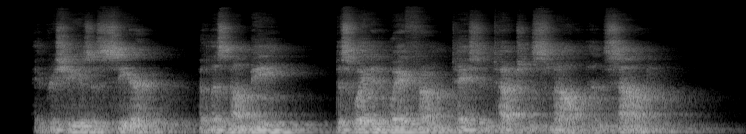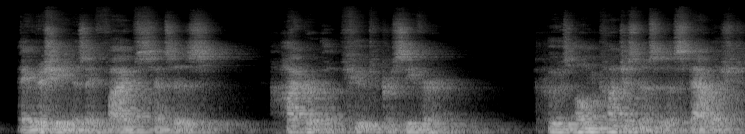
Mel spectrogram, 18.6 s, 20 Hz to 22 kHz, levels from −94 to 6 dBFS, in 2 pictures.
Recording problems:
room echo; strong; dies away in 1.1 s
off-mic speech; far

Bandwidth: 18 kHz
